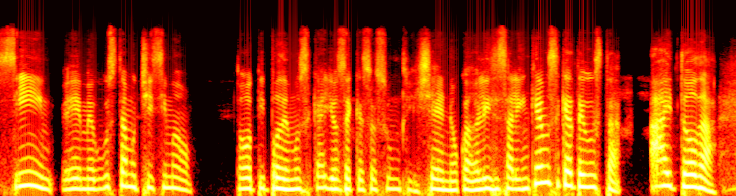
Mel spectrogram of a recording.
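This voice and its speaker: Her dark, mellow tone comes at a fairly quick pace, a woman captured in dry sound with no echo against a quiet background. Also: medium pitch for a woman, ordinary pitch variation. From Mexico City. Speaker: singer-songwriter; interviewee. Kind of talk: interview. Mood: friendly, smiling. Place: home room. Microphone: handheld.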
